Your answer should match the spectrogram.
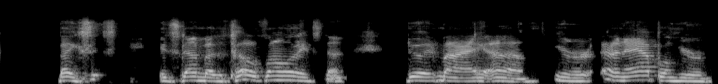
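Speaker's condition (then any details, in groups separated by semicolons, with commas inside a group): Cerebral palsy, severe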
